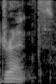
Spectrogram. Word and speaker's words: Drenthe: But it's we pronounce it Drenth, Michigan. – Yes, as you should. – That's right. Awesome. – D-R-E-N-T-H-E, correct? – Yes.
